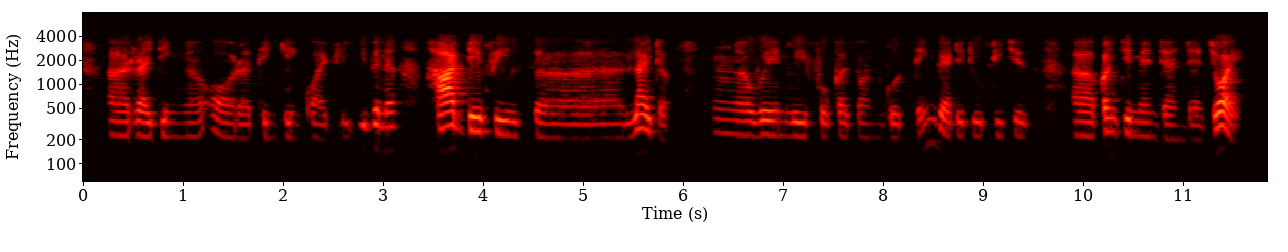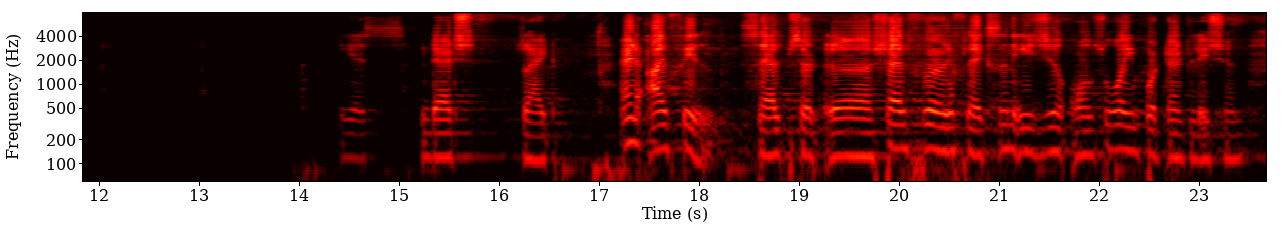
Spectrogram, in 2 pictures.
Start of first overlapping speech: none

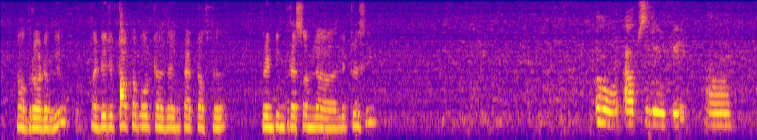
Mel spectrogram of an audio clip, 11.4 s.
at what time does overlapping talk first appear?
none

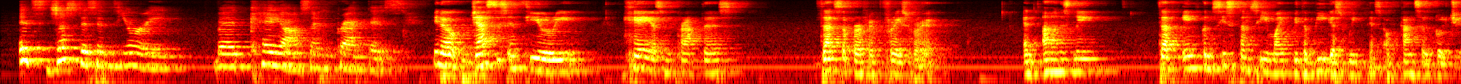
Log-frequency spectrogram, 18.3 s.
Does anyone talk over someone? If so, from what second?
none

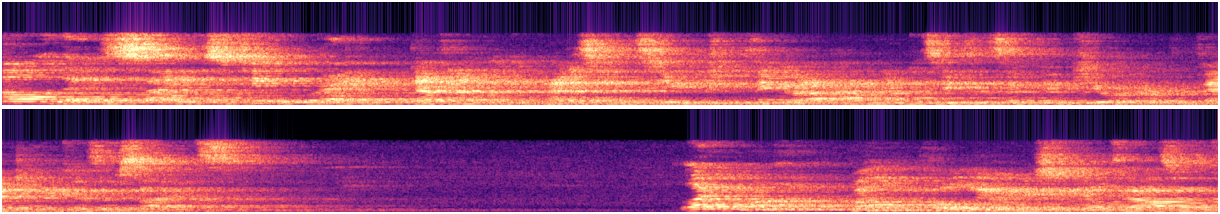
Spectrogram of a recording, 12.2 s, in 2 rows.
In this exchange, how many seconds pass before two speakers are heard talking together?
none

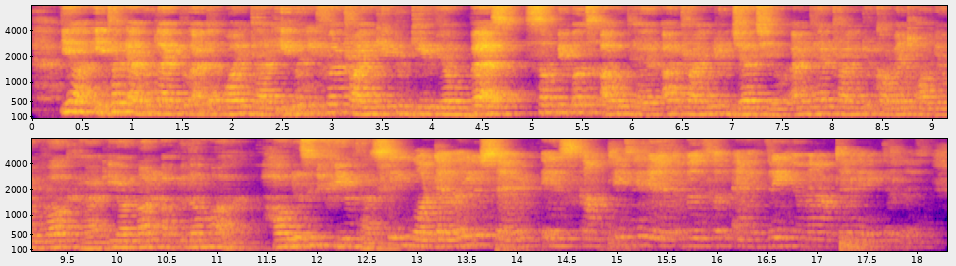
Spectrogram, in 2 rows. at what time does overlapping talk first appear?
none

